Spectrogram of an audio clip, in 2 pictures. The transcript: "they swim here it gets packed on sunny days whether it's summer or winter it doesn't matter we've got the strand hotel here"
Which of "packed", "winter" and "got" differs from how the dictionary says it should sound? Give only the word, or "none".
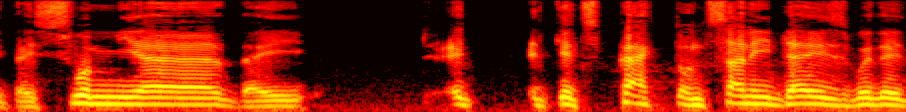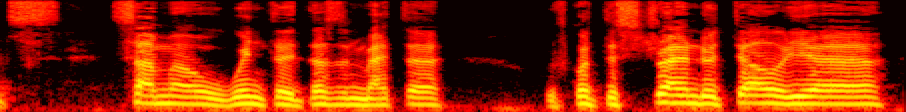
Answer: none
